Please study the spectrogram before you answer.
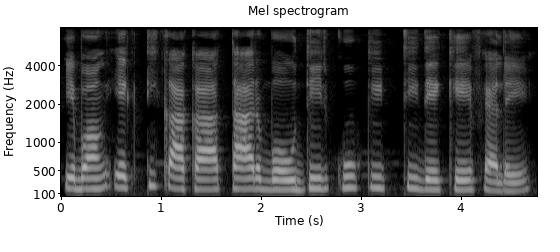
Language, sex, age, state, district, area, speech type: Bengali, male, 18-30, West Bengal, South 24 Parganas, rural, spontaneous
